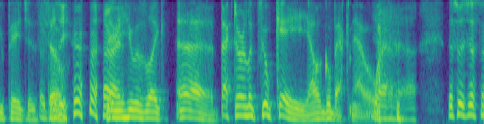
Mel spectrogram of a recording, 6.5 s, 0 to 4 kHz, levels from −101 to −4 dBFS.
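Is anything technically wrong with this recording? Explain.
No, nothing in this speech clip points to a technical problem. It has the narrow, telephone-like sound of a call path with nothing above 4 kHz, which fits a G.711 A-law connection at 64 kbps.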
